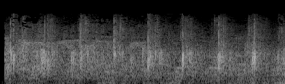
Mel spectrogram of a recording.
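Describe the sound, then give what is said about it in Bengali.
Applause greets migrants and refugees arriving by train from Hungary in Vienna, a moderately loud wash of many hands clapping with a few sharper surges of claps. “Hungary থেকে ট্রেনে চড়ে ভিয়েনায় আসা ওইসব মানুষদেরকে এভাবেই হাততালি দিয়ে স্বাগত জানান তাদের আগে যারা এসেছেন তারা।”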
